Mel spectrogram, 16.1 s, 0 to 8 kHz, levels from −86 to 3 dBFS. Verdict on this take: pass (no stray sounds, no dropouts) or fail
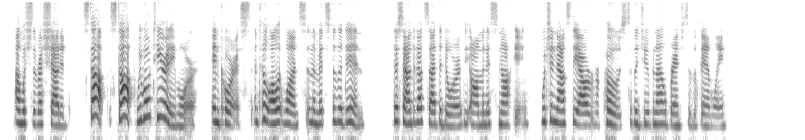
pass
